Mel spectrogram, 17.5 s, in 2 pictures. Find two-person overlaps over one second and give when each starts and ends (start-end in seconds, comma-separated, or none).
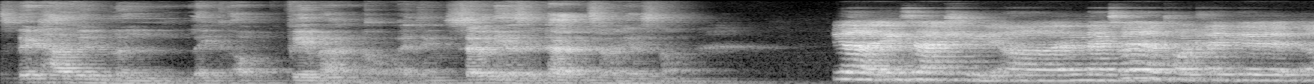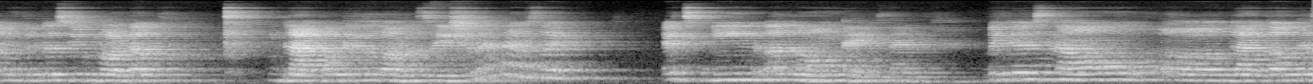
none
